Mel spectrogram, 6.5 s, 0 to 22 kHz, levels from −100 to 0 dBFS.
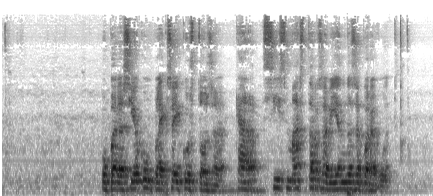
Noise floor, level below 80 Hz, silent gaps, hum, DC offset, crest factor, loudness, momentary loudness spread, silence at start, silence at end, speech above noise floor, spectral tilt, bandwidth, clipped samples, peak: -49 dBFS; -46 dBFS; none; none; under 0.1%; 16 dB; -16 LUFS; 10 LU; 1.5 s; 0.65 s; 33 dB; -5 dB/octave; 16.5 kHz; under 0.1%; 0 dBFS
